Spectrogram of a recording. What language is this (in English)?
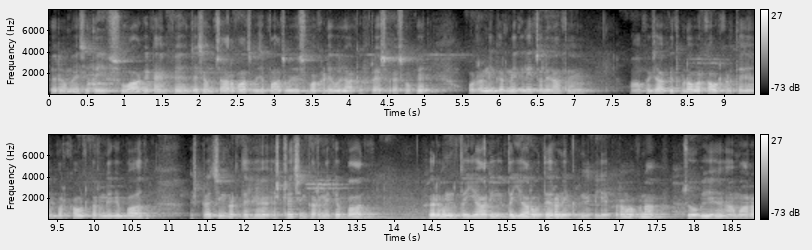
Hindi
